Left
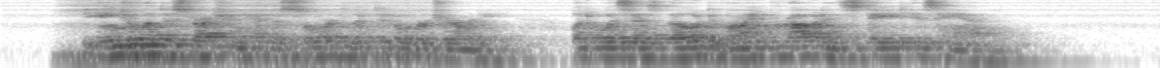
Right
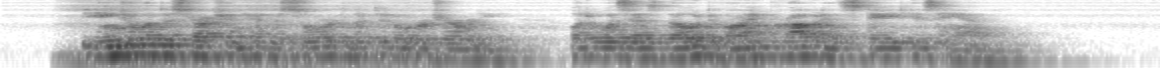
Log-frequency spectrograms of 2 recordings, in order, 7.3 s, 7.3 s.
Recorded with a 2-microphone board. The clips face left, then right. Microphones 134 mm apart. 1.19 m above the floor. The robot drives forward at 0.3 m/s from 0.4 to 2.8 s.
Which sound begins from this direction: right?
A man speaking, at 0.5 s.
